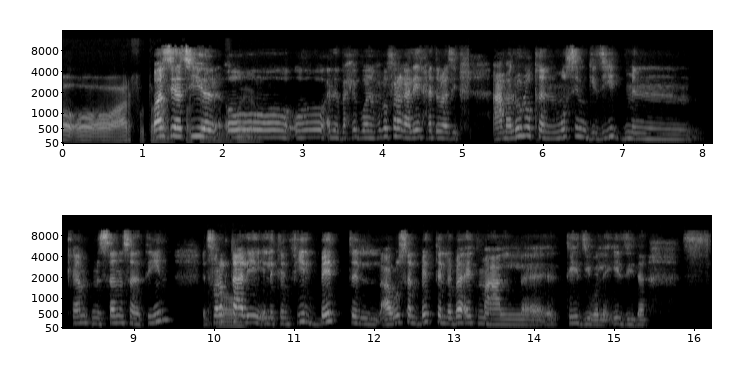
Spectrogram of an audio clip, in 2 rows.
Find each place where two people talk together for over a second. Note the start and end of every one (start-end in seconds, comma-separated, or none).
1.1-2.5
